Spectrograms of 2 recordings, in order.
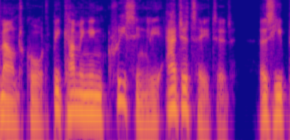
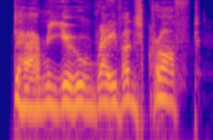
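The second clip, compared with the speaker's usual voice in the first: higher, louder furious yell; yelled curse; 6 semitones higher, 4 dB louder, slower than usual. A narrator's reading. Villain curses the inspector before charging, yelling. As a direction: hurl the curse with full fury. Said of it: "yelled Mountcourt".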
